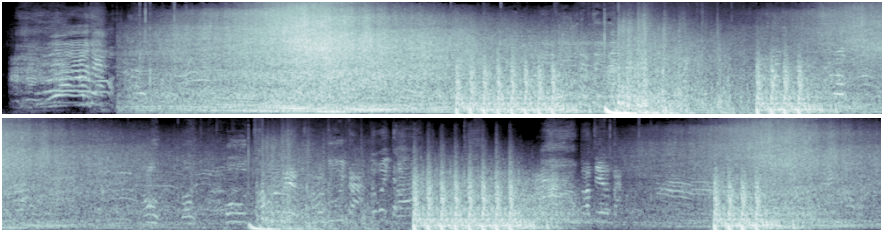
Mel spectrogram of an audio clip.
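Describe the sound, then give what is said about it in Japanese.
An Allied air raid on an airfield in Tunisia: roaring aircraft sweep overhead while rapid bursts of machine-gun fire rattle repeatedly and two heavy explosions boom, the whole scene loud and chaotic. “無事に到着して飛行機を降りた途端、連合軍が飛行場を空爆しました。”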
